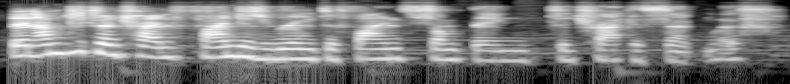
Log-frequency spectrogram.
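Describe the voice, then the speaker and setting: A woman's voice: lowish voice, brisk, soft background music. Hesitant woman player on a lo-fi mic. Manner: hesitant, thinking aloud. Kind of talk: casual tabletop game chat.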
